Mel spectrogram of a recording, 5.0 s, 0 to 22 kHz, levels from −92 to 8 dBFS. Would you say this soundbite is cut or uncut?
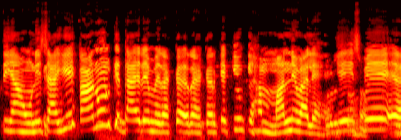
cut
